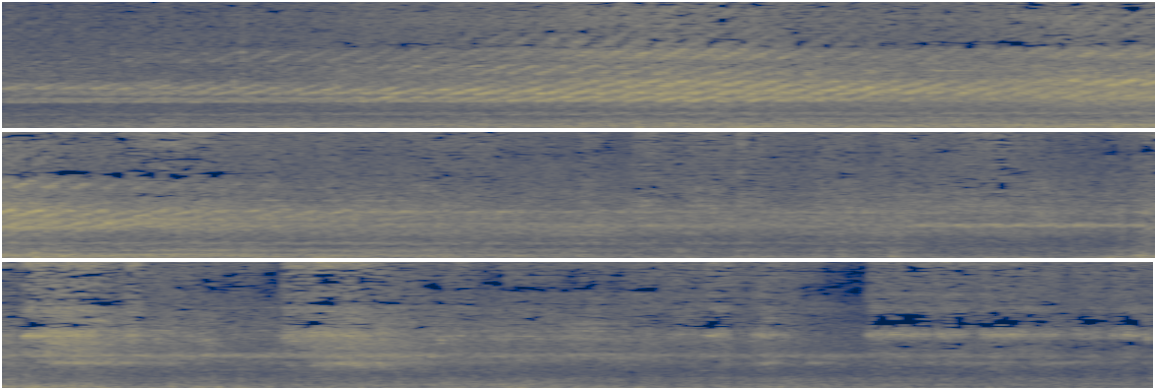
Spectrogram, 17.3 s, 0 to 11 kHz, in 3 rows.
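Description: A Class 450 Desiro electric multiple unit accelerating away from the platform. Its traction equipment gives a whine of several tones that rise in pitch, over a low rumble of wheels on rail that builds for the first few seconds, then fades as the train leaves. There is a brief louder burst of rail noise about twelve seconds in.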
